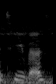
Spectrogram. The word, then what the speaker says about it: Teva: Amazon biker shorts, always with the pockets, and my Tevas. Actually, I know that it's pronounced Teva. I just recently found this out, and I've been calling them Tevas for years, and I can't undo it.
